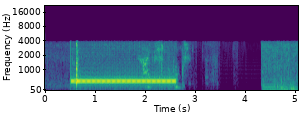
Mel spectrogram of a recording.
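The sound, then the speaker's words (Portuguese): A steady, single-pitched telephone line tone plays while a call is being transferred. It holds loud and unbroken for about two seconds, then cuts off. After a silent gap, muffled line noise returns. “Vou transferir a ligação, tá? Aguarda na linha, por favor.”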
